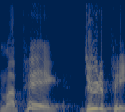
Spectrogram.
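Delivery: imitated deep Southern accent. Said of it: "real deep Southern".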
